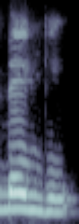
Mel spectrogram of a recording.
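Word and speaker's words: dengue: now the spelling is denu but it is pronounced as Deni it is a Swahili word and it means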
